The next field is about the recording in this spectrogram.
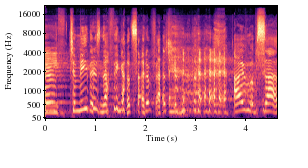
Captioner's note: laughs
